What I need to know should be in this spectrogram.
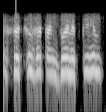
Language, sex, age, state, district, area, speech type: Kashmiri, female, 30-45, Jammu and Kashmir, Bandipora, rural, conversation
